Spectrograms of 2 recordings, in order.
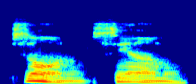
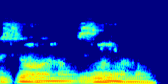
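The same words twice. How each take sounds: First: "sono, siamo" with stress on the second to last syllable, siaMO style Italian. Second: "sono, siamo" with stress moved to the third to last syllable, SIamo; Sicilian stress. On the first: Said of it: "or the second syllable as opposed to the, the second to last". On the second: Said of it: "It's the third to last". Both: Shown as a demonstration.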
